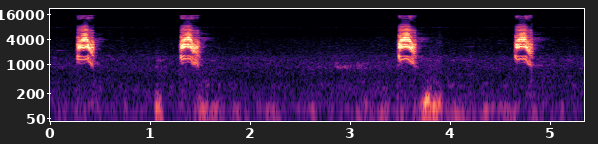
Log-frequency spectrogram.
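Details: Four scratchy, harsh toet-toet notes from a long-tailed shrike, spaced unevenly in two pairs, with a faint low knock between them; the call is used to goad other shrikes into singing.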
